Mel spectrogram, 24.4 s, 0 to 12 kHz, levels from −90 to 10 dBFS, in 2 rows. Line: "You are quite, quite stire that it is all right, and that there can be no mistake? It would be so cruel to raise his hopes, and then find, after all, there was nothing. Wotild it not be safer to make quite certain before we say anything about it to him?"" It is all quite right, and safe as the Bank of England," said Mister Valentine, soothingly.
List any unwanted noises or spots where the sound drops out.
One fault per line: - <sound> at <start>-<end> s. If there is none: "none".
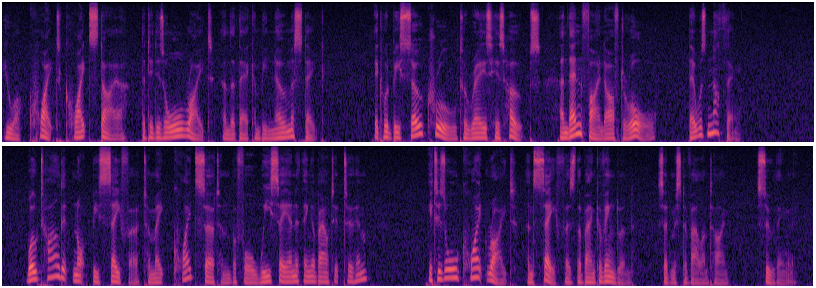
none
